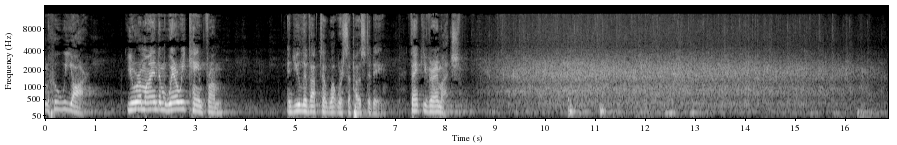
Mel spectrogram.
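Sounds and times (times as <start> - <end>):
speech: 0.0 - 0.9, 1.6 - 3.6, 4.8 - 8.4
crowd applauding after a speech at an economic forecast event: 8.6 - 16.8
louder claps or thumps: 10.2 - 13.6, 15.2 - 16.8.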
